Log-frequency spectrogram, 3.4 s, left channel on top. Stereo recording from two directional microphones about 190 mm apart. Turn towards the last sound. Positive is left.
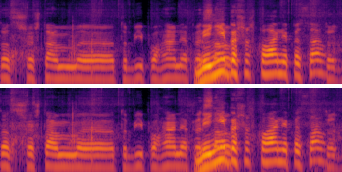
turn(degrees=15)  # may be behind; listen again after turning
